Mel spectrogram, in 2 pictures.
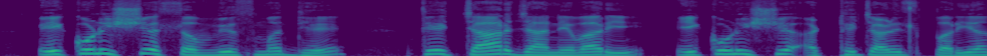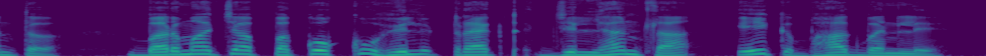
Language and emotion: Marathi, neutral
